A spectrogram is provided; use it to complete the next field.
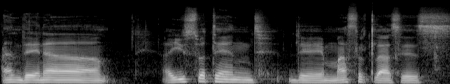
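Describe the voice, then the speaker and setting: Over noticeable background noise, a man with a Colombian accent talks at a fairly slow pace in a fairly low pitch. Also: fairly even intonation. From Colombia, Bogota. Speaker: guitarist and composer. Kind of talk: interview.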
